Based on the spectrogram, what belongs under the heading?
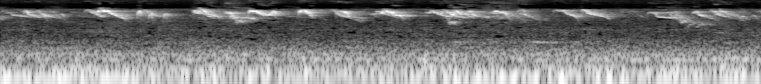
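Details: Lowland White-eyes chilling and preening, uttering bright, high, slurred tweets in small groups about every half second, a few notes sliding downward, against a faint low hum.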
